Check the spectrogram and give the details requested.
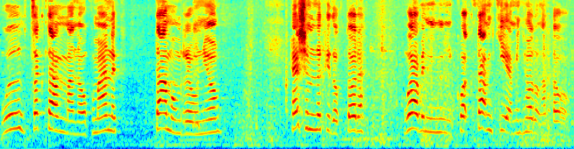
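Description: A woman's voice: on the high side, takes it slowly. A woman, a native Popoluca speaker, playing a village woman chatting with neighbours in a radio drama. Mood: conversational. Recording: noisy outdoor vehicle ambience.

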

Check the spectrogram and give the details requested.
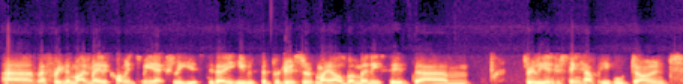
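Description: A man's voice: lowish voice, quick pace, no echo. A man, a children's musician, chatting casually in an interview with many restarts, from his home office. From New Zealand. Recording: dry phone-like line.

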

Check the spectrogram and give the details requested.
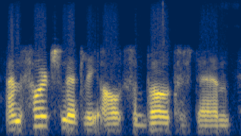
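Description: A man in his forties with a Polish accent, a native Polish speaker, telling his story reflectively and with pauses as an interview guest. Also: mid-range voice, sing-song, fairly bright tone, no echo, muffled recording. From Poland. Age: 40s. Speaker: podcast guest, activist and author.

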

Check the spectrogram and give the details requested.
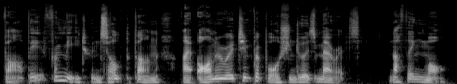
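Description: A man's voice: lowish voice, expressive, fast, creaky, dry recording. A man voicing a pompous, tipsy young orator who preaches grandly at a dinner in an audiobook. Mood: lofty.

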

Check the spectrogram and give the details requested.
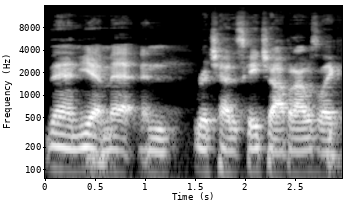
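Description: Laid-back man in his thirties, bright voice. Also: low voice, little pitch movement, normal speed. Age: 30s. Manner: laid-back, filler-heavy. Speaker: guest. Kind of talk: casual chat.

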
